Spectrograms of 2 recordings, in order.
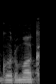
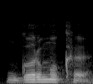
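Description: First: The word lacks the short u vowel sound. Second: The word carries a short u vowel sound. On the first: The speaker calls it wrong. "ਗੁਰਮੁਖ ਨਹੀਂ ਕਹਿਣਾ" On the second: The speaker calls it right. "ਮੰਮੇ ਥੱਲੇ ਔਂਕੜ ਦਾ ਧਿਆਨ ਰੱਖ ਕੇ ਬੋਲਣਾ ਹੈ"

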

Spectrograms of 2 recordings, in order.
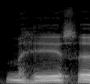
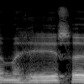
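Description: Both takes have the same delivery.

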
